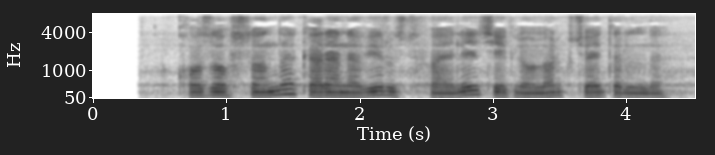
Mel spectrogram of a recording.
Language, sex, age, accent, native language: Uzbek, male, 18-24, Toshkent viloyati, Uzbek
